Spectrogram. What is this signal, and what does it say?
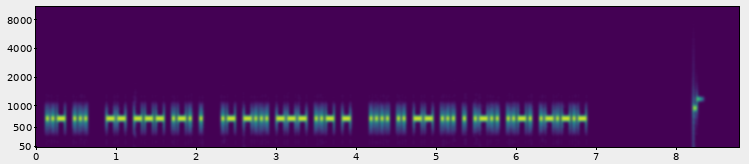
Morse code, heard as a keyed tone, about 36 wpm, 700 Hz. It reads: US MORE ABOUT HIMSELF.
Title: Sentences from Top 1600 Words 35wpm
